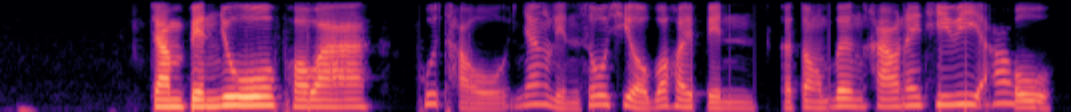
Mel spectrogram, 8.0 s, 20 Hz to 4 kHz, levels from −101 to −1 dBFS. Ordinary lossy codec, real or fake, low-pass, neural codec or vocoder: none; fake; 3.6 kHz; vocoder, 24 kHz, 100 mel bands, Vocos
